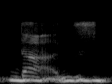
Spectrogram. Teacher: to get the S which is a sound with no vibration in the case of dog since that final g has vibration you're going to get vibration and you're going to change S to Z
